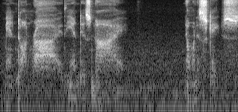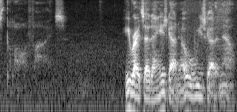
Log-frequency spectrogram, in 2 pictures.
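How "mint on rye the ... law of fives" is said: slow ghostly whisper, barely voiced; eerie whisper. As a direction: hiss the words out like a spirit. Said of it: "they say to him like this".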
